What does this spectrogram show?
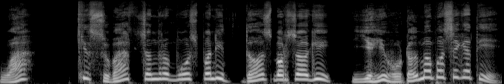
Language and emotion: Nepali, surprised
